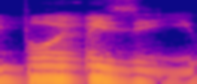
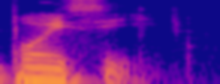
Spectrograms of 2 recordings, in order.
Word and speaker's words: Boise: Even though in the show they say Boise with the Z sound. But locals pronounce it Boise.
